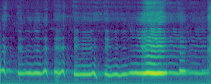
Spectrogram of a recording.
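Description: A monk's voice holding one long, wavering sung note, drawn out at the end of a phrase in the melodic Isan lae sermon style, swelling louder about three seconds in.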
